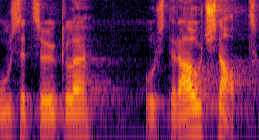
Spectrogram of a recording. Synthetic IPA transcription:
usət͡søɡlə | usd̥əɾaltʃta̰t

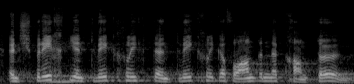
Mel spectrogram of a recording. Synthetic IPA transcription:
ɛntʃpɾɪχtd̥iɛntʋɪkχlɪktd̥əɛntʋɪkʰlɪɡəfoɑnd̪ərnəkʰχɑntøːn

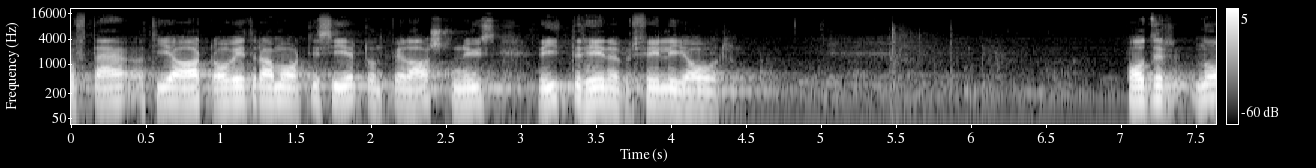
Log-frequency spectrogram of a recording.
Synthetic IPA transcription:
ʊfd̥̪iːɑːtoʋɪːd̪əɾɑmɔt̪isiːtʊnt̚b̥ɛlɑʃtn̩yːsʋiːt̪əɾhɪnyːbəɾfɪlɪjoːɾ | ɔd̪əɾno

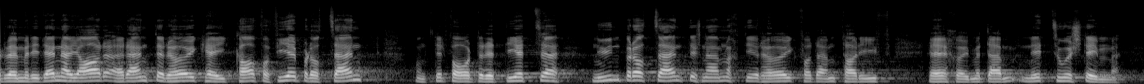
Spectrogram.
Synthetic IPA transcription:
bəɾʋɛnmɪɾɪdɛnəjɑːɾəɾɛnt̪əɛɾhœːiɡhɛɪkʰːɑːfɔfiːəɾpɾɔt͡sænt̪ | ʊntd̥ɪɾfɔɾdəɾət̚d̥iət͡sə | nyːnpɾɔt͡sænt̪ɪʃnæmləχd̥̪iɛɾhœːiɡ̥fɔdæmt̪ʰɑɾiːf | ɛːχœjməɾdæmnɪt̚t͡suəʃtɪmːə

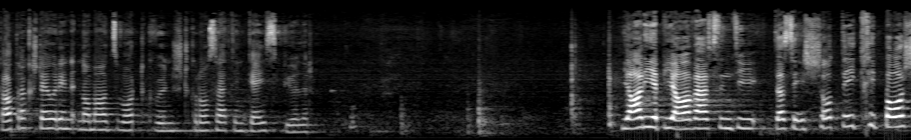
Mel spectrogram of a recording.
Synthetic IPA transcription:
tɑːt̪ɾɑːksʃtɛwəɾɪnɛtnɔmɑːlt͡sʋɔrtkʋʏnʃtɡ̥ɾoːsɾæːtɪnɡɛɪsb̥yələɾ | jɑliəbiɑːʋæsəndid̥ɑsɪʃʃod̥ɪkχipɔʃ

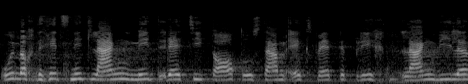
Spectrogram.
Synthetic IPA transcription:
ʔʊɪmœχdɪχjɪt͡snɪdlæŋmɪtɾɛt͡sitɑːtʊsd̥æmʔɛkspɛrtəprɪχtlæŋʋiːlə

